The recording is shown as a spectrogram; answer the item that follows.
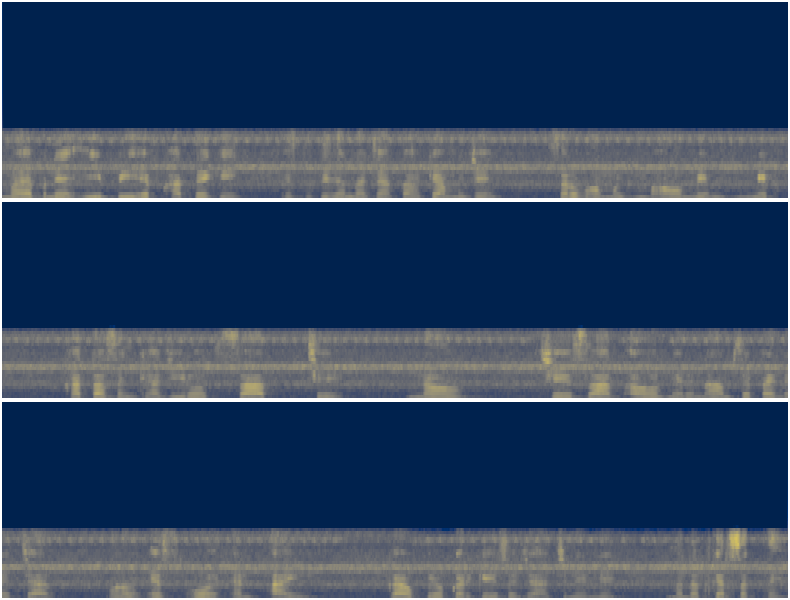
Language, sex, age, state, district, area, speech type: Hindi, female, 60+, Uttar Pradesh, Sitapur, rural, read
